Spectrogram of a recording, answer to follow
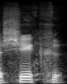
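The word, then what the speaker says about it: Sheikh: இ ஐ cache சரியா நிறைய பேர் நம்ம ஹெச் போடாம விட்டுருவோம் ஆனா அந்த உச்சரிப்பு ஒரிஜினல் உச்சரிப்பு அந்த உருது அரபி உச்சரிப்புல இந்த ஷேக் அப்படின்னு தான் வருது சரியா ஹிந்தியிலயும் இருக்குது இது அடுத்தது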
